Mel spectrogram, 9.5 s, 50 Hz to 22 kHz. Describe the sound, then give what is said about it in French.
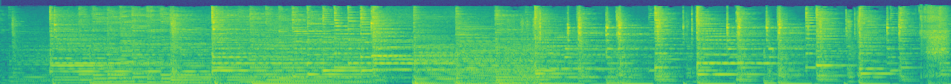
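Retro 1970s TV-theme-style instrumental music, recalling the theme of the 1970s French TV series Les Brigades du Tigre, plays loud with punchy rhythmic bass notes under bright, busy melodic lines, running continuously with no voices. “C'est vrai, c'est vrai, on entend un petit peu les brigades du tigre.”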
